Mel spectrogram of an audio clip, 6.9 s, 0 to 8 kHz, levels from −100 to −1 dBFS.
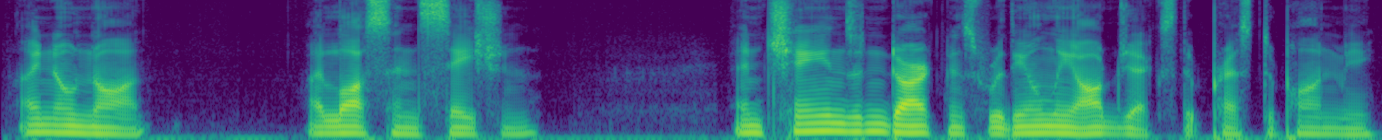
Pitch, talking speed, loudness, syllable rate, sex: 95 Hz, 155 wpm, -20 LUFS, 5.2 syllables/s, male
